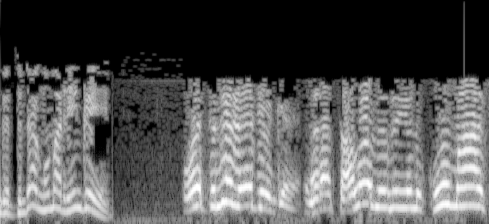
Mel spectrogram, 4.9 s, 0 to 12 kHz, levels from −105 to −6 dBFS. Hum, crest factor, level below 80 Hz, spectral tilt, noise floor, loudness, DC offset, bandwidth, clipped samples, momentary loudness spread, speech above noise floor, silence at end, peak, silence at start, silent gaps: none; 14 dB; -56 dBFS; -9 dB/octave; -53 dBFS; -14 LUFS; under 0.1%; 4.5 kHz; under 0.1%; 10 LU; 40 dB; 0.05 s; 0 dBFS; 0 s; none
